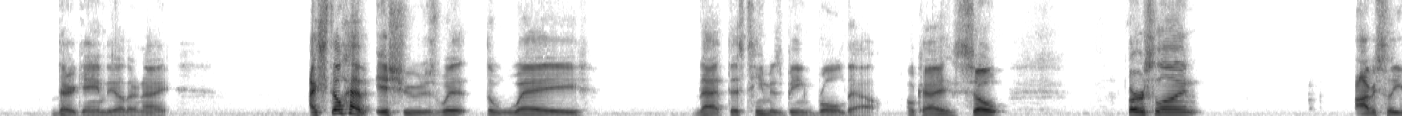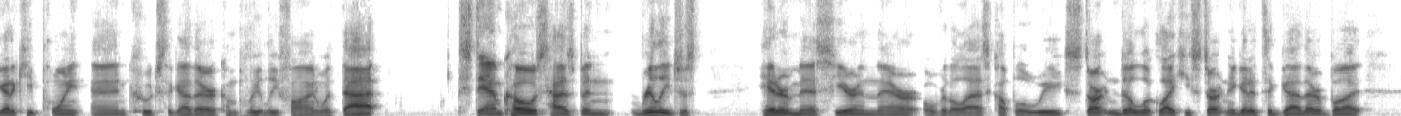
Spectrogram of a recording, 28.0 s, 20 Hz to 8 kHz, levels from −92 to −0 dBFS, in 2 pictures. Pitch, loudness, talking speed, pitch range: 95 Hz, -25 LUFS, 135 wpm, 85-105 Hz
